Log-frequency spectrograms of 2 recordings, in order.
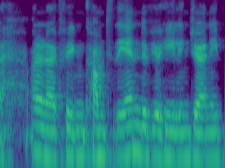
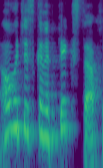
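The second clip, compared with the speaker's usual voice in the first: high, quick, dismissive mock cheer; mocking breezy voice; 10 semitones higher, faster than usual. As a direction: toss it off like a naive quick fix. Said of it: "It's not going".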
